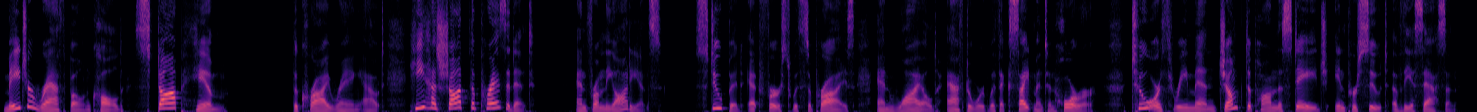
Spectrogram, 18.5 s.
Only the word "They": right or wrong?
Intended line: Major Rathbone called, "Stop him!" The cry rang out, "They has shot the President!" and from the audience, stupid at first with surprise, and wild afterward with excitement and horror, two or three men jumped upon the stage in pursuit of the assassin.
wrong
